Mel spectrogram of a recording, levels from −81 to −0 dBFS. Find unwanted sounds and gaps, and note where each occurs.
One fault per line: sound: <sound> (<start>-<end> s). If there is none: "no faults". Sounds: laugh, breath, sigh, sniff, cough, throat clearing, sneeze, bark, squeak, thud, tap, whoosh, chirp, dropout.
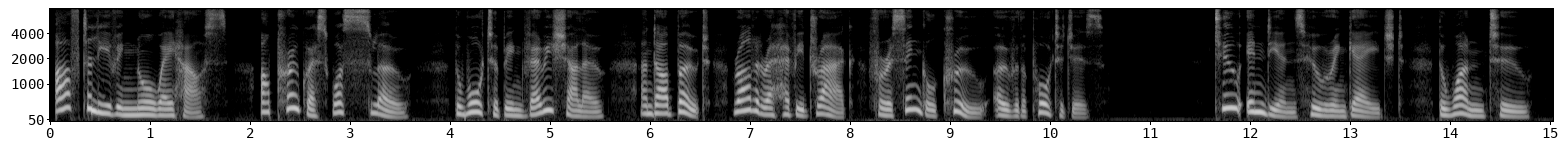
no faults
